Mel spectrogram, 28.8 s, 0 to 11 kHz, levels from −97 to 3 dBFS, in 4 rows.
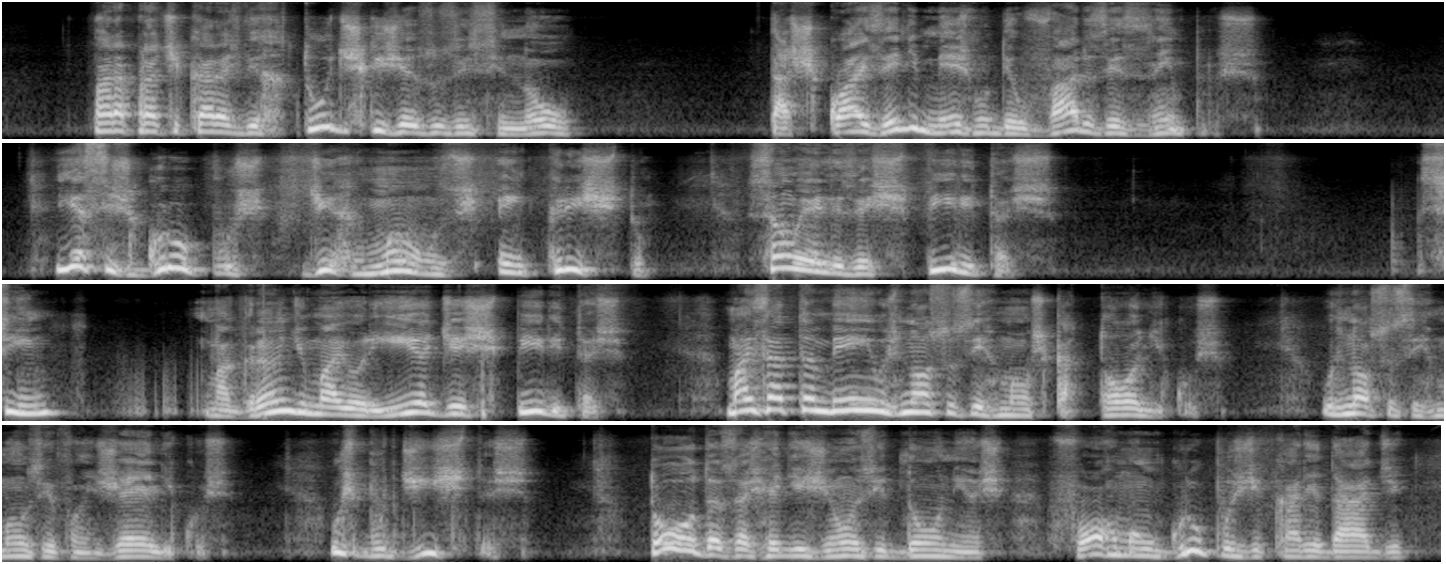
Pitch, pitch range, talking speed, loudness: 200 Hz, 160-245 Hz, 105 wpm, -17 LUFS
